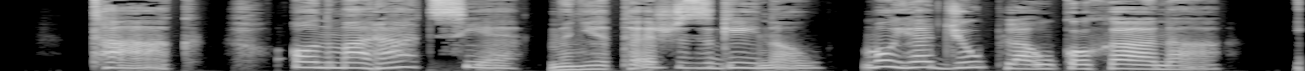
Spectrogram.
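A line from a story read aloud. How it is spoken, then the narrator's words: Saddened owl groaning. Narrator (Polish): jęknął zasmucony puchacz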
